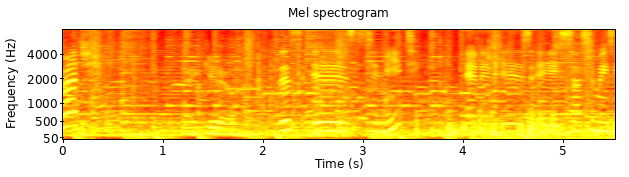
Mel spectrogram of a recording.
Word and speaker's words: simit: How do you pronounce this? Simit.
